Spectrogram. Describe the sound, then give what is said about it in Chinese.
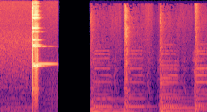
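Glasses clink once in a toast, a bright, ringing chime that fades within a moment. After a short silence, three loud musical chords sound in steady succession. “为你干杯，为你干杯。”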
